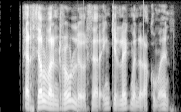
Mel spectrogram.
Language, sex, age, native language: Icelandic, male, 20-29, Icelandic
